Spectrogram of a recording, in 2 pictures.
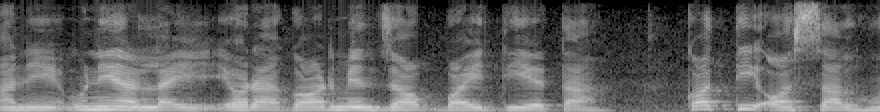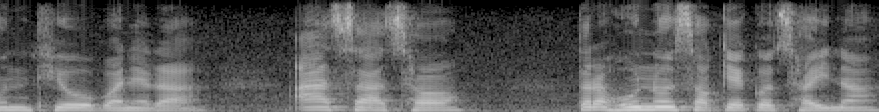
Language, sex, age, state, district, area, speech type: Nepali, female, 60+, West Bengal, Kalimpong, rural, spontaneous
